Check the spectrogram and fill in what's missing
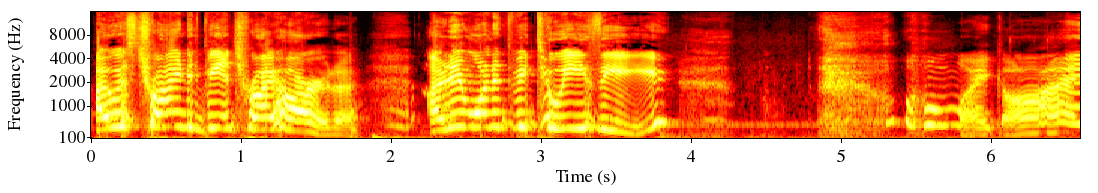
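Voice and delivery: high, whiny lament; wailing regret. Real, not acted. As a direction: bemoan your mistake in a high voice. Lamenting the death in game.

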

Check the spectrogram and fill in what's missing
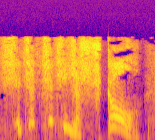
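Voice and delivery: stammering in disbelief, slowed; disbelieving he's a skull; incredulous. Retold or imitated. Incredulous reply in story.

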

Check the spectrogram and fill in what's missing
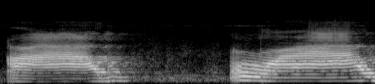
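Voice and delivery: long, drawn-out cat yowl; drawn-out meow. Retold or imitated. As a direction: imitate a yowling cat. Imitates the cat crying out.

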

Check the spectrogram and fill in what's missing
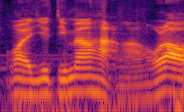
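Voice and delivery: ordinary delivery

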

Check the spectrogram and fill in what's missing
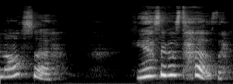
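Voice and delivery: high, loud mock amazement; mock amazed. Admiring herself in the mirror, loud mock wonder. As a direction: play it like she can't believe it. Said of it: "olhei assim pra mim e falei".

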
